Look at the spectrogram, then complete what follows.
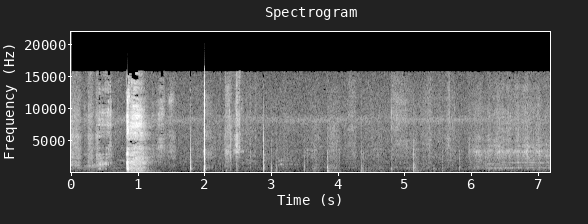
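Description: Camera handling noise: scattered light clicks and knocks, with a louder rustle about a second in and a single sharp click at two seconds.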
